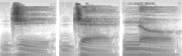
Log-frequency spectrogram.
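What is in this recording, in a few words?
"jijeno", concatenated syllables; Affixing experiment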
